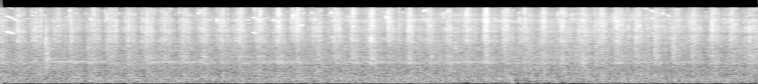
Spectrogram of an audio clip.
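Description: Bobcat compact track loader's diesel engine running steadily while it drives a landscape rake through loose soil, with a fast, even rattle. A backup alarm beeps about once a second during the first five seconds.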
